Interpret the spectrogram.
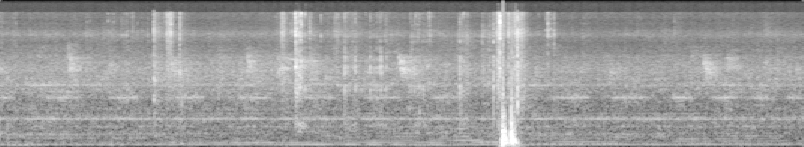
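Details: Low electrical hum fills an indoor room, broken once by a single loud thump, with no animal voice.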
